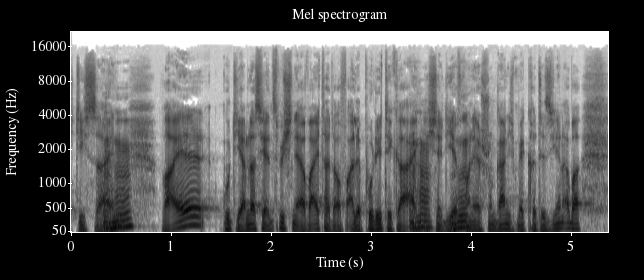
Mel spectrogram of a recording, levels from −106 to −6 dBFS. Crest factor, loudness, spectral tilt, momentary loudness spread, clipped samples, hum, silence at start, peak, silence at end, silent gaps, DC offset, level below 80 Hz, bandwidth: 14 dB; -17 LUFS; -5.5 dB/octave; 5 LU; under 0.1%; none; 0 s; -2 dBFS; 0 s; none; under 0.1%; -32 dBFS; 15.5 kHz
